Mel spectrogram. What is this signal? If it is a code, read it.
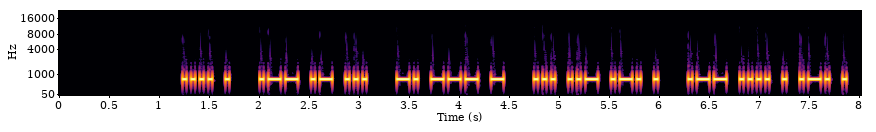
Morse code, heard as a keyed tone, about 28 wpm, 700 Hz. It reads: HE WAS NOT SURE WHERE
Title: Sentences from Top 1000 Words - Review Part 1 - 28wpm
